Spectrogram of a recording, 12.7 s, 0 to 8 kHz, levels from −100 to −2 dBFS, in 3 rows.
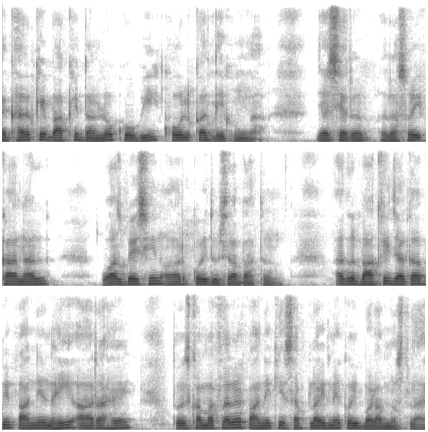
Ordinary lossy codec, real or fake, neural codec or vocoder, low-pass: none; fake; codec, 16 kHz, 4 kbps, FunCodec, trained on LibriTTS, 50 frames a second; none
